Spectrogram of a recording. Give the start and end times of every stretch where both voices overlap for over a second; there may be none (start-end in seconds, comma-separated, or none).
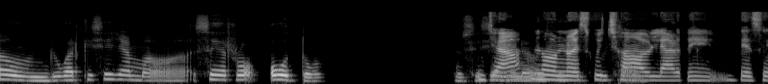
4.8-6.5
